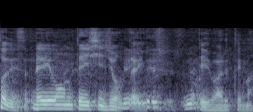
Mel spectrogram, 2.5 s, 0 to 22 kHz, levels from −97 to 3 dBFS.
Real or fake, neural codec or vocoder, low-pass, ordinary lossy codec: fake; codec, 16 kHz, 4 kbps, FunCodec, trained on Chinese and English, 50 frames a second; none; none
